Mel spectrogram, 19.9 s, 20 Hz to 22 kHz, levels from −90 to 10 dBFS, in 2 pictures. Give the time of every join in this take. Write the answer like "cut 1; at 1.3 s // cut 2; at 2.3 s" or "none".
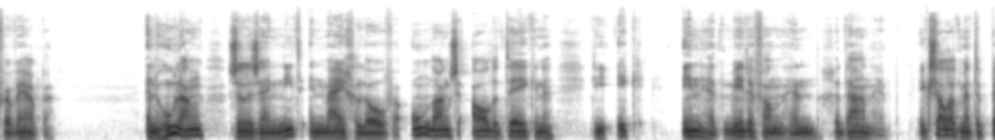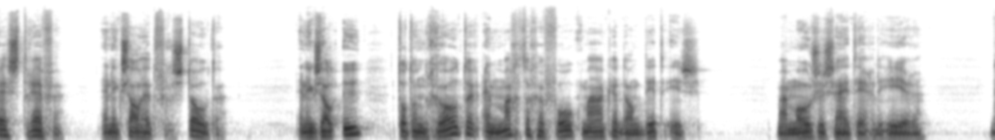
cut 1; at 9.1 s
